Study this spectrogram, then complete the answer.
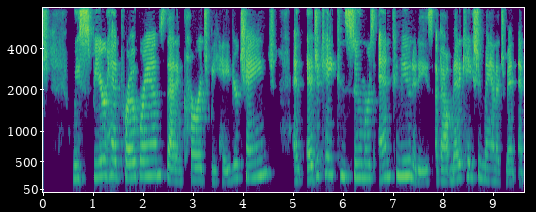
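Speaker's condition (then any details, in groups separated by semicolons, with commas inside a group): No condition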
